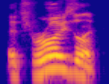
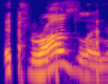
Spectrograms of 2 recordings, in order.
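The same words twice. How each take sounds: First: "Roislyn" said ROYZ-lin; "Roislyn" stressed on a clear ROYZ; corrected pronunciation. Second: "Rosalind" said with an ah, ROZ-lind; teasing wrong take on "Rosalind", ROZ not ROYZ; mock mispronunciation. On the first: Shown as a demonstration. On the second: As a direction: say "Rosalind" with a plain open first vowel. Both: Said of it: "Say it right".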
